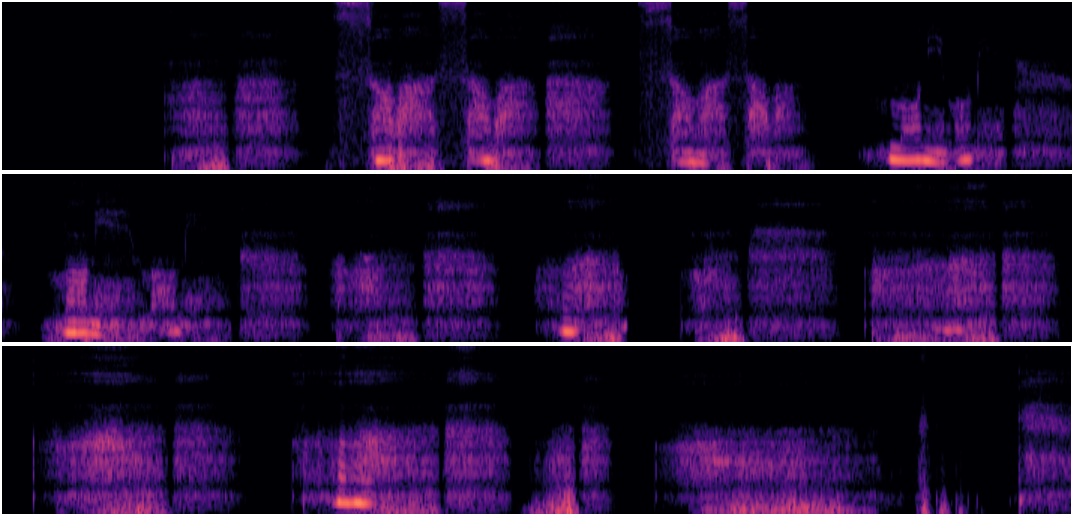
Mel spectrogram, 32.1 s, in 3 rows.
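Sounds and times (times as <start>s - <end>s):
close-miked ASMR breathing into a microphone: 1.7s - 3.0s, 5.0s - 6.1s, 10.1s - 10.9s, 12.7s - 15.7s, 16.4s - 23.8s, 24.4s - 31.0s, 31.6s - 32.0s
speech: 3.3s - 5.6s, 6.4s - 10.3s, 11.1s - 12.8s, 16.2s - 16.8s.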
